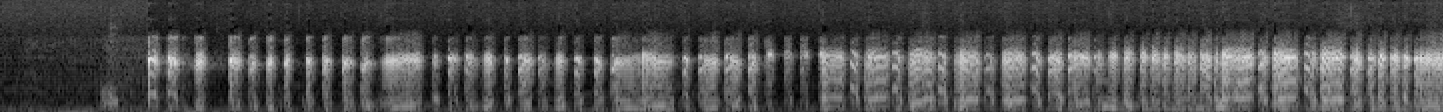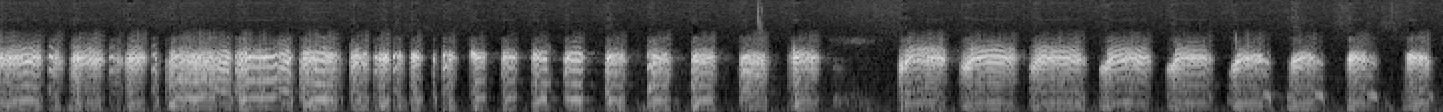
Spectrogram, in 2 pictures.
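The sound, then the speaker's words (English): A person imitates a field full of ducks, layering rapid, raspy quacks and honks in a dense, continuous, loud chatter that breaks into choppy staccato bursts toward the end. “I'll make it sound like a field full of ducks.”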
